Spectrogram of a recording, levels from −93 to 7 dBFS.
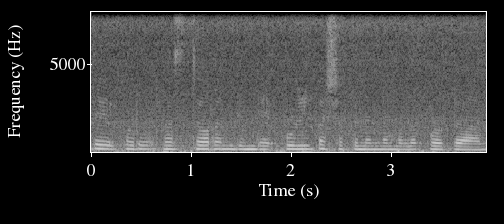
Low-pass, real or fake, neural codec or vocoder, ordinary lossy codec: none; fake; codec, 16 kHz, 8 kbps, FunCodec, trained on Chinese and English, 25 frames a second; none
